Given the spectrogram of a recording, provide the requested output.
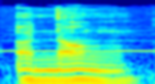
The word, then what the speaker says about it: Anung: In the Ojibwe language, star is pronounced Anung or Anungug if you're talking about more than one.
